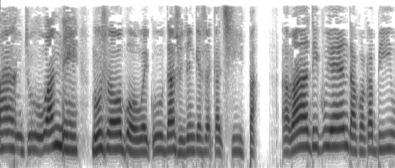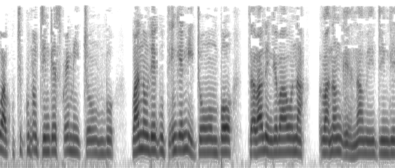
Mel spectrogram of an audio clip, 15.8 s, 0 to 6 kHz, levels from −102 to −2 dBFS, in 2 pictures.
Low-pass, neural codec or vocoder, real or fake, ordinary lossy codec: 5.4 kHz; codec, 16 kHz in and 24 kHz out, 0.4 kbps, LongCat-Audio-Codec, two codebook decoder; fake; MP3, 24 kbps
